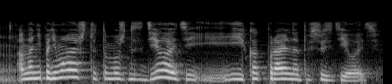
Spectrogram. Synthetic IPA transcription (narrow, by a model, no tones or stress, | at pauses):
ɐ̰nanʲɪpənʲɪmajɪt̪ʂt̪oɛt̪əmo̞ʐnəzʲdʲe̞lˠətʲikak̚pɾavʲɪlʲnəɛt̪əfsʲɵzʲdʲe̞lˠə̰tʲ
